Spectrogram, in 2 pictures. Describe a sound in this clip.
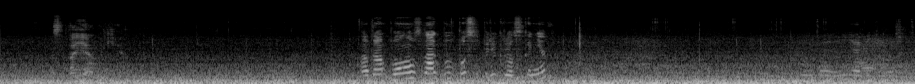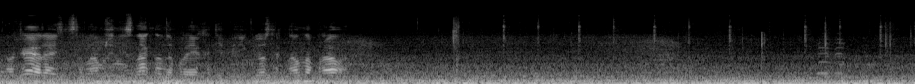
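A car drives along a road with a steady low rumble.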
